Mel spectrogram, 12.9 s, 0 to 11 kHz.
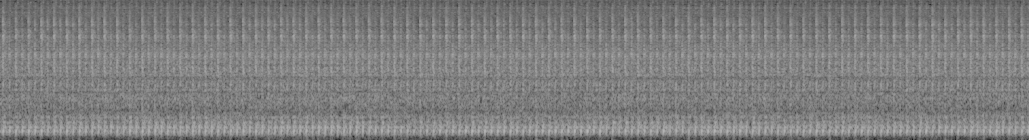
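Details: BMW 545 at idle: a sharp, even tick about three times a second over a steady idle, a mechanical clicking whose source is unknown and needs tracing.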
